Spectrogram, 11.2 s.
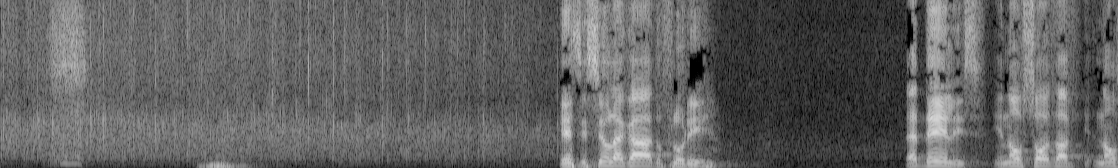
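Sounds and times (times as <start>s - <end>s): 
audience applause: 0.0s - 5.8s
speech: 5.6s - 7.2s, 9.0s - 11.1s.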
